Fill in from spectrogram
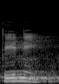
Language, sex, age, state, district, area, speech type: Odia, male, 18-30, Odisha, Khordha, rural, read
